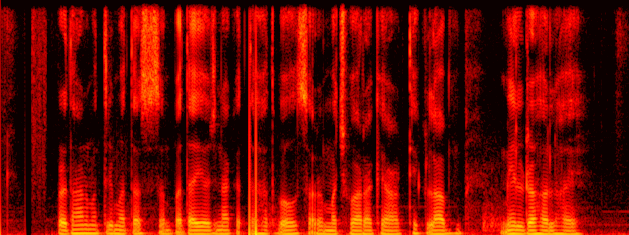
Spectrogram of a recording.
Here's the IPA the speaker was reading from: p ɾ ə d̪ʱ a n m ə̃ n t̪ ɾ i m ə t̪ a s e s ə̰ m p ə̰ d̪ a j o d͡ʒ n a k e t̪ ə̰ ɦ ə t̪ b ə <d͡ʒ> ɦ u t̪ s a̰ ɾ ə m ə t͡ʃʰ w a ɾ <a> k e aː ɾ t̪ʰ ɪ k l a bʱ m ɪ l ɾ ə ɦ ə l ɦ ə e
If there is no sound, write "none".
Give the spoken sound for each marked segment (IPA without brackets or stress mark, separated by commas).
none, a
